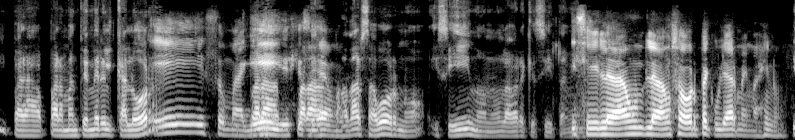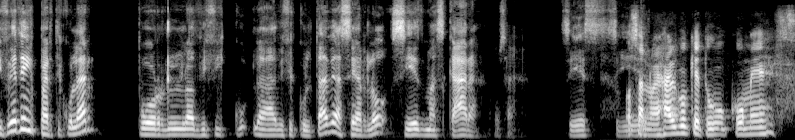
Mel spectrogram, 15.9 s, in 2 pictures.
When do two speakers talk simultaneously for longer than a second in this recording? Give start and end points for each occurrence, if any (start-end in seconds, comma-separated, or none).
2.4-3.6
